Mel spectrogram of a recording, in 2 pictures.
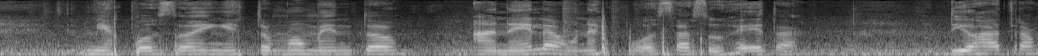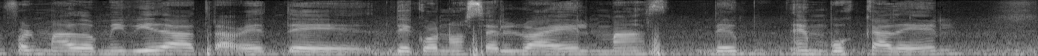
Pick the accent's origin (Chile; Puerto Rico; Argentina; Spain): Puerto Rico; Vengo de Puerto Rico.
